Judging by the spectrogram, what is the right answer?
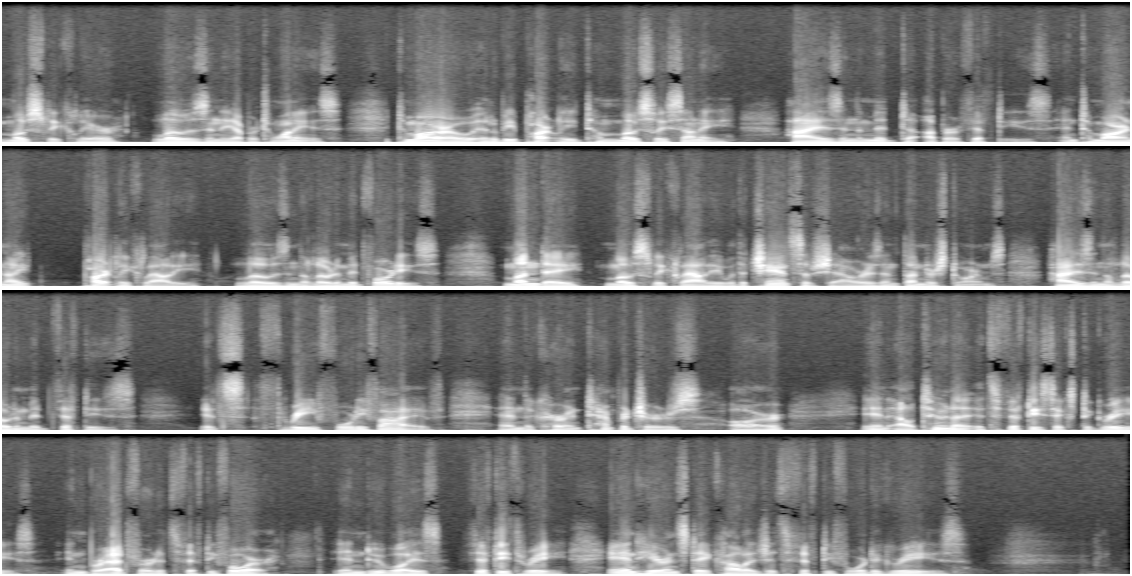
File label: Weather Forecast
